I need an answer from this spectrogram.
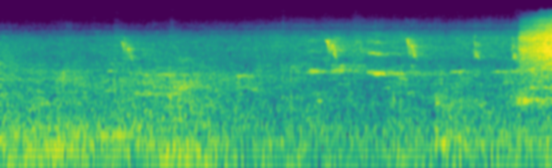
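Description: Outdoor ambience with a steady low rumble and a few short, high bird chirps scattered through it. A loud hiss starts near the end.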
